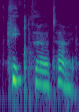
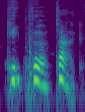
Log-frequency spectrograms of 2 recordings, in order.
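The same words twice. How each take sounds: First: "Keep the tag" repeated softer, stress on "keep"; quieter echo. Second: "Keep the tag" said louder and slower, stress on "the"; loud slow emphatic. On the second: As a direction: declare "Keep the tag" firmly, leaning on "the". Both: Shown as a demonstration. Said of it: "repeating the vote result".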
